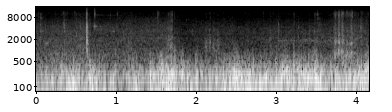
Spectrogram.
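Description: Wind buffeting the microphone: a loud, uneven low rumble, with a few faint sharp clicks.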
